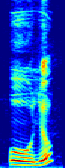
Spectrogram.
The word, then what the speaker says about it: olho: y es, imagina, la, tienes que cerrar un poco más la boca y tratar de dejar la lengua pegada en los dientes en la parte de arriba. Y entonces, bueno, para practicar sería pronunciar la palabra ajo, ¿verdad? En portugués, que sería alho, ¿ok? ¿Qué otra cosa? Ojo, que sería olho.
